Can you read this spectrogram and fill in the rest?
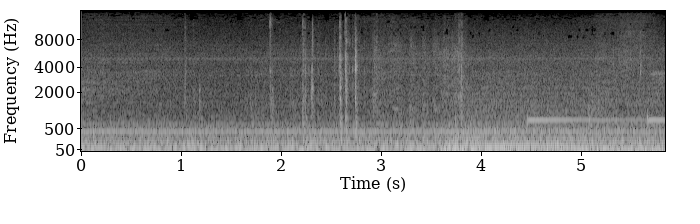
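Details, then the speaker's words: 2014 Chevrolet Malibu with check engine light on, just started: idles with uneven low shake, heavy vibration felt in seat and steering wheel, steady whine above; rough idle, suspected misfire, cause unconfirmed. "And almost immediately, as soon as I start it up, I can feel quite a bit of vibration. I'm sure you can see the camera shaking."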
